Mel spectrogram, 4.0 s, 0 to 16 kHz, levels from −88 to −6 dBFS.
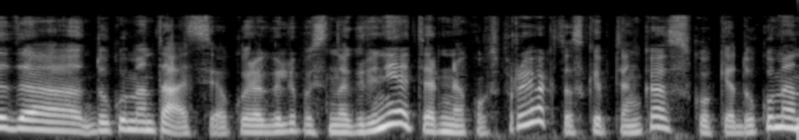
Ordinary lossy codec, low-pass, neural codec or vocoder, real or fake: AAC, 64 kbps; 10.8 kHz; none; real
